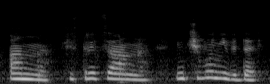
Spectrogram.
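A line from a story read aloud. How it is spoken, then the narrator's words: Quiet call. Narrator (Russian): отвечала жена и тихо окликнула сестру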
